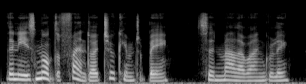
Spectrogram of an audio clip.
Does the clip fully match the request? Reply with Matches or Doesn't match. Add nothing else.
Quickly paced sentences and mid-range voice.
Doesn't match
